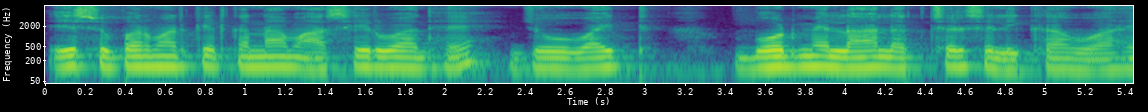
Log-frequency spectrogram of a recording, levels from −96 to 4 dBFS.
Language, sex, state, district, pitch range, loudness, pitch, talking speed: Hindi, male, Karnataka, Bangalore, 120-135 Hz, -16 LUFS, 130 Hz, 175 wpm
